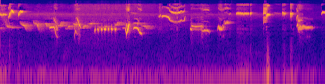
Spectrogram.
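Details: Anis kembang or punglor, the orange-headed thrush, in relaxed ngeplong song: a dense, varied run of whistles, trills, rapid chattering bursts and swooping high notes, with a single sharp click near the end.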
